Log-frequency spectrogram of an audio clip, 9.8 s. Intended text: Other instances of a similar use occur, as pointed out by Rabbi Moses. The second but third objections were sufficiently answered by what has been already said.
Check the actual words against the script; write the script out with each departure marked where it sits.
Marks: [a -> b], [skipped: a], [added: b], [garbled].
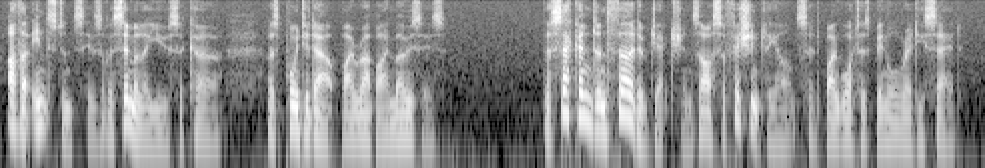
Other instances of a similar use occur, as pointed out by Rabbi Moses. The second [but -> and] third objections [were -> are] sufficiently answered by what has been already said.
